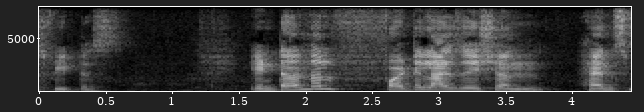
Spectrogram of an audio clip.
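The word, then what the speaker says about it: fetus: The correct pronunciation is फीटस।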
